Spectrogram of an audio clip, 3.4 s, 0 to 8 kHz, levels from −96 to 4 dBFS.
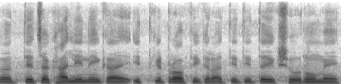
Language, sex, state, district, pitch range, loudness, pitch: Marathi, male, Maharashtra, Aurangabad, 140-155 Hz, -21 LUFS, 150 Hz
